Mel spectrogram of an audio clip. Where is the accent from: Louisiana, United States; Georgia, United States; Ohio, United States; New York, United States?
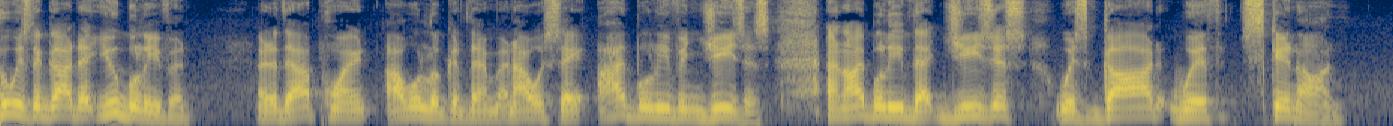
New York, United States; Brooklyn; So I grew up in Brooklyn, and in particular in a neighborhood called Bensonhurst. There was a lot of Italians there.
